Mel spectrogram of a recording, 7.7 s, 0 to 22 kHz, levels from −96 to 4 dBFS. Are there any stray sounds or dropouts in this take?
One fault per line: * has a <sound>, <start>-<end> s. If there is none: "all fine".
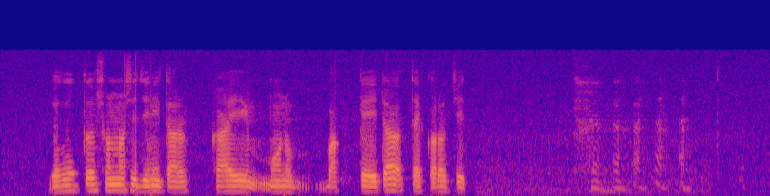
* has a laugh, 5.7-7.1 s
